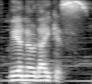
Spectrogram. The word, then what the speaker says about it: Leonoudakis: last name just to make people like you pronounce it. Okay, cool. Leonoudakis.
